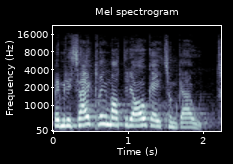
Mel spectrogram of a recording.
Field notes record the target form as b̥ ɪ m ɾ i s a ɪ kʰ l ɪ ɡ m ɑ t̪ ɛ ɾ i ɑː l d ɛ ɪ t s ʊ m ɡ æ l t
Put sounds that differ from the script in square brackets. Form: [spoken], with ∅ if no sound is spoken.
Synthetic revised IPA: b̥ ɪ m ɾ i s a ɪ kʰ l ɪ [ŋ] m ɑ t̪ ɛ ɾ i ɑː l [ɡ] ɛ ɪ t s ʊ m ɡ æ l t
